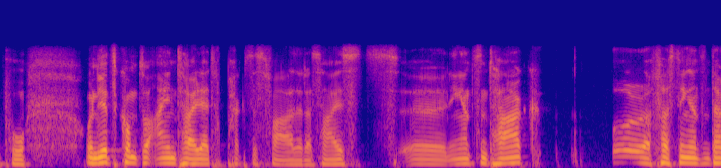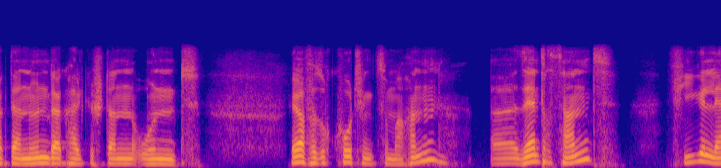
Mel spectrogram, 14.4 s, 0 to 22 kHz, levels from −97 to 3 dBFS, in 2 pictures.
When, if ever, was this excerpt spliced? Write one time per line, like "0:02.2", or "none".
none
